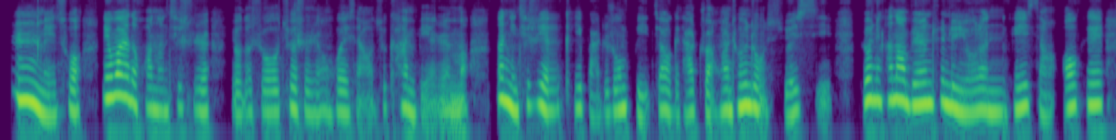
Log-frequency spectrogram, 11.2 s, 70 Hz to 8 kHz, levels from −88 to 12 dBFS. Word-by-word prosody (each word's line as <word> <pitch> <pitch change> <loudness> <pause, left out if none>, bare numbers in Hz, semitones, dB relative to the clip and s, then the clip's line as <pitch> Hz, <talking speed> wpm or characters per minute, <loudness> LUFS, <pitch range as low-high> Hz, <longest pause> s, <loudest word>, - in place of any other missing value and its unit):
嗯， 275 -4 +8
没 165 -2 -1
错。 185 +2 -4 0.2
另 295 0 +4
外 320 -2 +6
的 245 - +1
话 210 - -7
呢， 195 -2 -2
其 215 - -14
实 195 -2 -7 0.2
有 170 - -8
的 185 - -10
时 185 - -15
候 180 0 -3
确 210 +3 -5
实 190 -2 -5
人 175 +1 -8
会 185 0 -4
想 175 - -14
要 - - -15
去 210 - -17
看 210 -2 -3
别 170 -2 -11
人 - - -6
嘛， - - -3 0.3
那 290 - +1
你 240 -6 +7
其 210 +5 -4
实 235 +1 -7
也 210 - +4
可 210 - -12
以 - - -2
把 - - -15
这 175 - -13
种 195 +2 0
比 160 -5 -8
较 200 -1 -5
给 170 - -13
它 175 +2 -7
转 170 -2 -6
换 195 +2 0
成 220 +4 +5
一 - - +8
种 215 -2 +3
学 165 +2 -7
习。 195 - -13 0.3
如 270 - +2
果 - - +6
你 275 - +4
看 275 +1 0
到 275 -1 +6
别 235 -1 +4
人 245 +1 +6
去 250 +1 -3
旅 215 -4 +5
游 180 0 -1
了， 195 0 0
你 185 0 0
可 205 - -5
以 220 +2 +3
想 170 -7 -12
：“ok， 235 +3 +1
200 Hz, 340 characters per minute, -19 LUFS, 185-235 Hz, 0.3 s, 嗯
